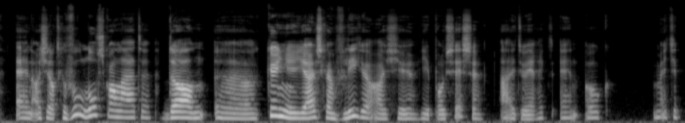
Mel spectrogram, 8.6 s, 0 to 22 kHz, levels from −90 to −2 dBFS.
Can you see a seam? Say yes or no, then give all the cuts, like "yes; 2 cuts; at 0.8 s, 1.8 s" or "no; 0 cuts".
yes; 1 cut; at 2.0 s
